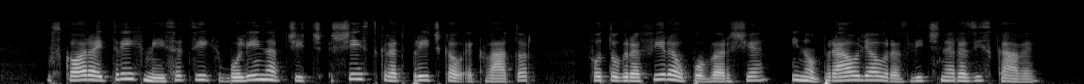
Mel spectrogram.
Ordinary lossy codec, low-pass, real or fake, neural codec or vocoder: none; 19.8 kHz; fake; vocoder, 44.1 kHz, 128 mel bands, Pupu-Vocoder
